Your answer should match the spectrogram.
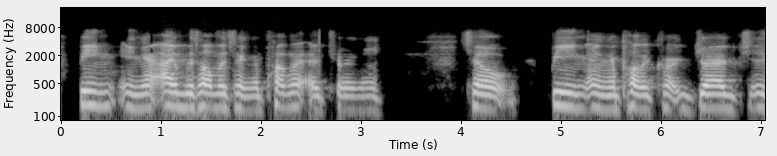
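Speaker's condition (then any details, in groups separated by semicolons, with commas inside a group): Cerebral palsy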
